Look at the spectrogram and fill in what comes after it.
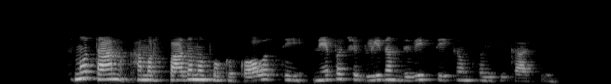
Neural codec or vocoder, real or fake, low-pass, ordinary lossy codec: none; real; 3.6 kHz; Opus, 32 kbps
